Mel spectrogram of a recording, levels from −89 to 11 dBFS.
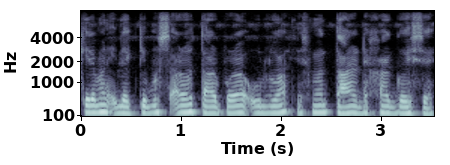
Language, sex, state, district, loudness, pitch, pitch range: Assamese, male, Assam, Sonitpur, -15 LUFS, 140 Hz, 135-150 Hz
